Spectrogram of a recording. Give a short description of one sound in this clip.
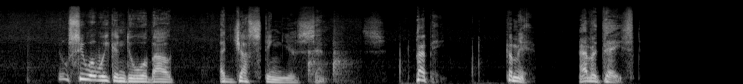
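A man speaks calmly and closely, in short phrases.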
